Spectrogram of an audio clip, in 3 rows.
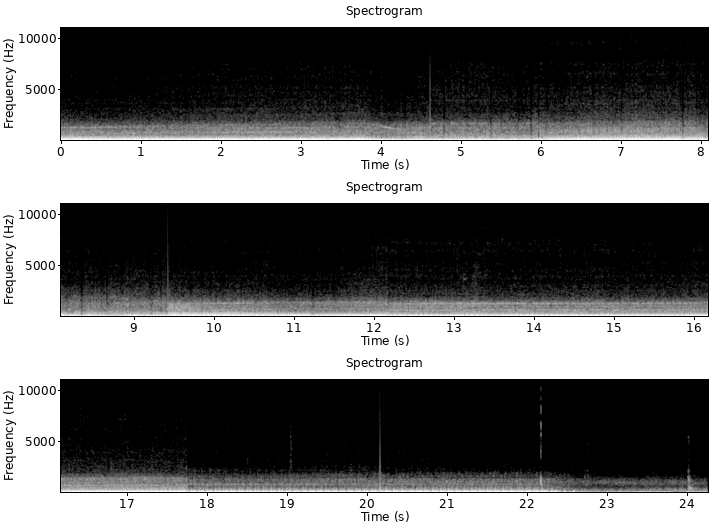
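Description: Honda Shadow RS motorcycle from 2010 being ridden, a loud continuous low engine drone with shifting pitch and wind rush, fading near the end.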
